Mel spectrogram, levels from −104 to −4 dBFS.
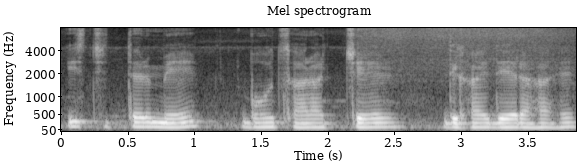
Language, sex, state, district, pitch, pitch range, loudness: Hindi, male, Arunachal Pradesh, Longding, 125 Hz, 120-130 Hz, -17 LUFS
